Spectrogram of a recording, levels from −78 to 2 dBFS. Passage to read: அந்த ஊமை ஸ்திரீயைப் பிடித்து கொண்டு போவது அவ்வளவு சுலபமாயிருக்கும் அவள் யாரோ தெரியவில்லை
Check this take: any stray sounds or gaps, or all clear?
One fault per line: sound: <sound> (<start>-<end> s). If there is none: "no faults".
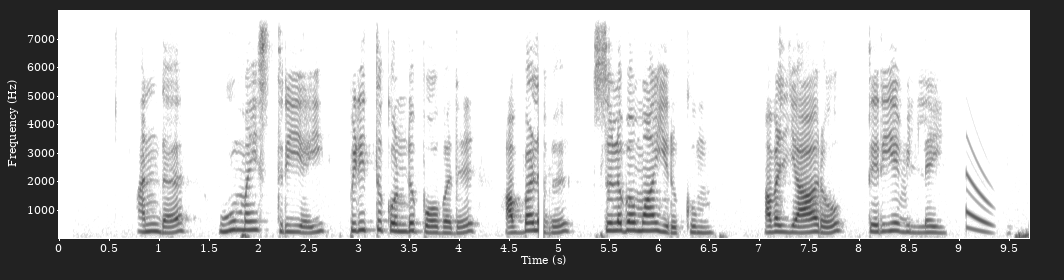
sound: dropout (4.8-4.8 s)
sound: chirp (9.1-9.4 s)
